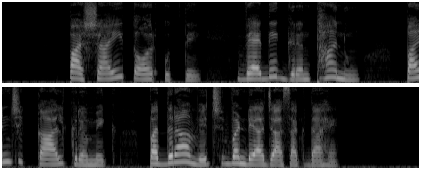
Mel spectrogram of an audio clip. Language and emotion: Punjabi, neutral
